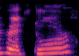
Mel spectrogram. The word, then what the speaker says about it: return: Sin mucho esfuerzo, Altagracia. Sin mucho, no le ponga tanto énfasis a las diferentes sílabas. Solamente bien fácil y te escuche. Return. Return. Pero no le ponga tanto énfasis a la segunda parte. A la U. Return. Más casi más si fuera ERN al final en el sonido.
